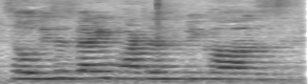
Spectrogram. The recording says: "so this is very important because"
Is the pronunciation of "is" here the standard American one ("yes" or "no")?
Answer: yes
